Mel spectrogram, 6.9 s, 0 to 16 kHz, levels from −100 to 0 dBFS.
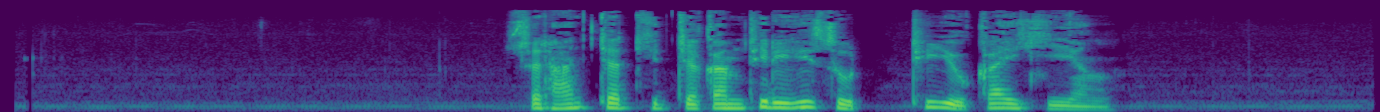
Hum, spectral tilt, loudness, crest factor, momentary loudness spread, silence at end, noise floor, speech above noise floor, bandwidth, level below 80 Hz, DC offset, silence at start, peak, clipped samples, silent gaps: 50 Hz at -50 dBFS; -5 dB/octave; -26 LUFS; 22 dB; 10 LU; 1.35 s; -62 dBFS; 38 dB; 11.5 kHz; -66 dBFS; under 0.1%; 2.55 s; -6 dBFS; under 0.1%; none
